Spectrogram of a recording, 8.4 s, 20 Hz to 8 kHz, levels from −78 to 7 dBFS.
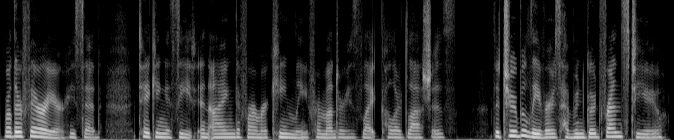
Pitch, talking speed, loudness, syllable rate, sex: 205 Hz, 190 wpm, -18 LUFS, 5.3 syllables/s, female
